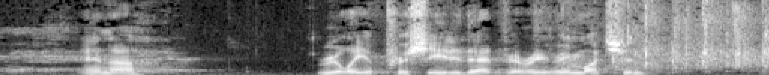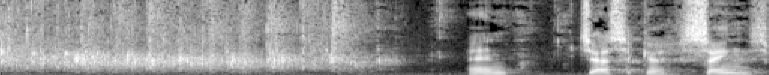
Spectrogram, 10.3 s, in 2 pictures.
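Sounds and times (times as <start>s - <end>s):
speech: 0.5s - 1.1s, 2.1s - 4.6s, 8.3s - 10.2s
audience applause: 3.4s - 7.8s.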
